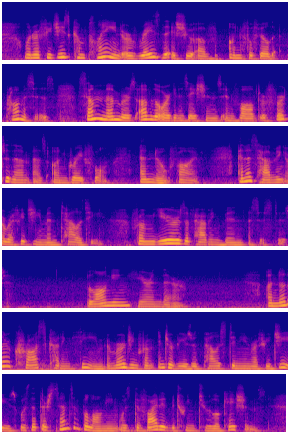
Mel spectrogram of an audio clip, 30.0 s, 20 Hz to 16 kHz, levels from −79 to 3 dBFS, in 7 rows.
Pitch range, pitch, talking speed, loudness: 130-185 Hz, 150 Hz, 120 wpm, -22 LUFS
